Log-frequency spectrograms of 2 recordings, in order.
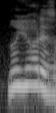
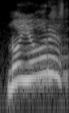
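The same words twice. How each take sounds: First: Said in the usual way. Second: "No llores" lifted high, drawn out; high pleading "No llores". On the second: Acted. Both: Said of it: "le dijo".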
